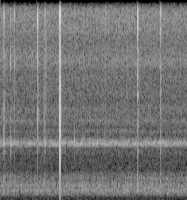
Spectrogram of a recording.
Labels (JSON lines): {"label": "anthrophony, boat engine", "recorder": "HydroMoth"}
